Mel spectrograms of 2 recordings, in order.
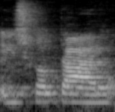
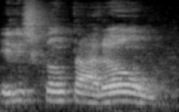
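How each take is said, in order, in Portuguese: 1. A última sílaba é fraca e some. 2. A última sílaba é forte e tônica. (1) "Olha a entonação como até diminui, é fraca" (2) "dá força, né, na entonação"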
